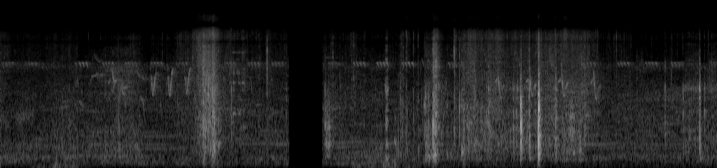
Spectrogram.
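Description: Rustling and crackling of a plastic trash bag being handled among dry twigs and leaves, with scattered sharp crackles and footsteps in the undergrowth. The sound cuts out for a moment about three seconds in.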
